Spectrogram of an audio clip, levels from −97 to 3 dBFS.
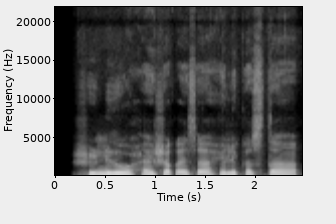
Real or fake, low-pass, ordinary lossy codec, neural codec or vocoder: real; none; none; none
